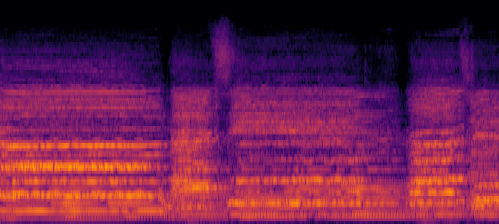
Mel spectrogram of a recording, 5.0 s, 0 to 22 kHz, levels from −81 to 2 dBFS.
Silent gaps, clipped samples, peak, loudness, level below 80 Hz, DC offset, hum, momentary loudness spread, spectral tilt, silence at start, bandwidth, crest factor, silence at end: none; under 0.1%; -8 dBFS; -23 LUFS; -72 dBFS; under 0.1%; none; 8 LU; -4 dB/octave; 0 s; 15.5 kHz; 16 dB; 0 s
